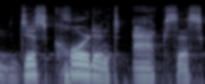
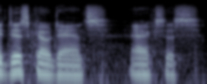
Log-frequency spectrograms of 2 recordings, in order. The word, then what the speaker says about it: Discordance Axis: start doing discordance access I always want to say discordant access because the disc ordnance I know it's hard for me to pronounce it's like it brings up some sort of speech impediment I didn't know he always say disco dance axis there you go disco dance access yeah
